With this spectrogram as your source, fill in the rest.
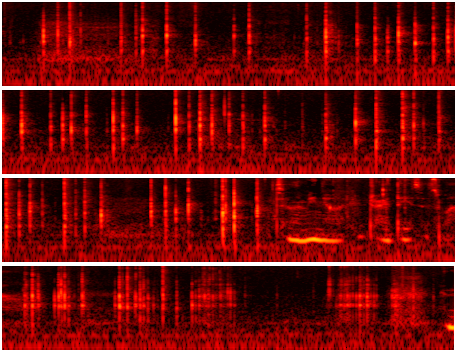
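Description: Long dark-painted nails tap and scratch the faces of a small, pink, printed Choco Puff cardboard snack box held up in one hand; the box is hollow and likely still full. Many quick, dry taps with almost no ring come in a steady patter, with a louder scraping rustle partway through. The sound stays soft, close and crisp.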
